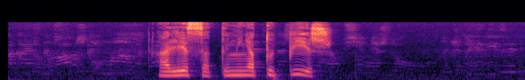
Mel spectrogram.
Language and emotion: Russian, angry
